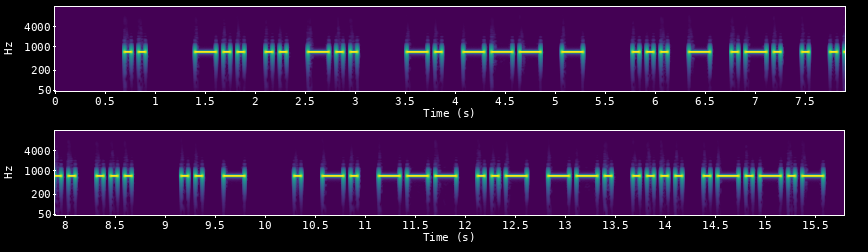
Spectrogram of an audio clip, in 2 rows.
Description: Morse code, heard as a keyed tone, about 17 wpm, 700 Hz. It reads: I DID NOT STRESS IT ENOUGH.
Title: Sentences from Top 1000 Words - Review Part 6 - 17wpm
